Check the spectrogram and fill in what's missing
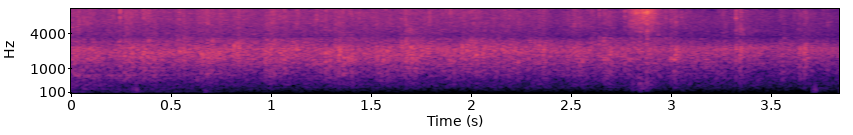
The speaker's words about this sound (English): Somebody clap your hands. I feel like I'm ministering already.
